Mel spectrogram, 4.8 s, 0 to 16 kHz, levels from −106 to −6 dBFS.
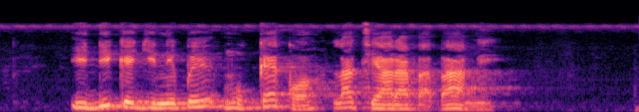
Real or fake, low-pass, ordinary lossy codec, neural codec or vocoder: real; 7.2 kHz; none; none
